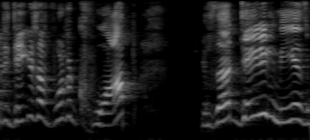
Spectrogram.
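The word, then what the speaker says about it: QWOP: I don't know if it's pronounced Quap, but that's what I've always called it, Quap.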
